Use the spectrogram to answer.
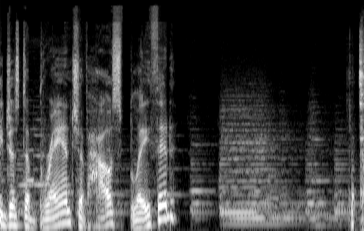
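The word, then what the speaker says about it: Blaiddyd: evonne is actually just a branch of house blathed that's how you pronounce it yes though really if you trace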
